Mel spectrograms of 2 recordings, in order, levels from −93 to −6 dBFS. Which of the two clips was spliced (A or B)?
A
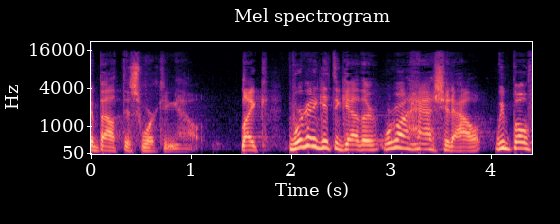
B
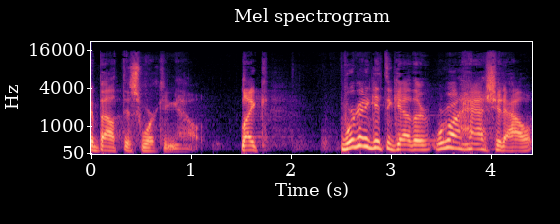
A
